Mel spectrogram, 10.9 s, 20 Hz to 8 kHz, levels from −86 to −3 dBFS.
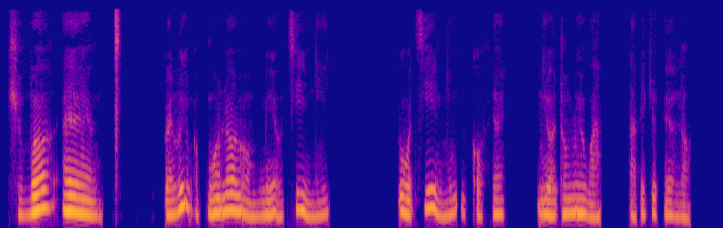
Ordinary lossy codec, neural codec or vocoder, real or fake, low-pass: MP3, 32 kbps; codec, 24 kHz, 0.9 kbps, WavTokenizer, small release; fake; 7.2 kHz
